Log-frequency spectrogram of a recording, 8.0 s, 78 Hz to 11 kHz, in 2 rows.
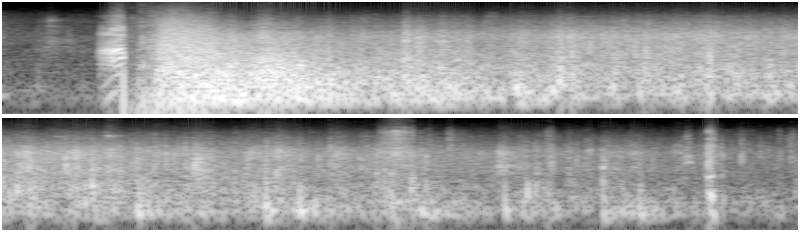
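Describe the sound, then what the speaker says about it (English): Gunfire in a 1931 desert western: one loud, close blast followed by a long rumbling echo that rolls on and slowly fades, with a few fainter cracks later, no talking. "Somebody else shooting?"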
